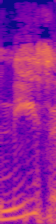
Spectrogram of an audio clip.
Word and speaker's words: Nice: It's Nice. It's spelled like nice.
